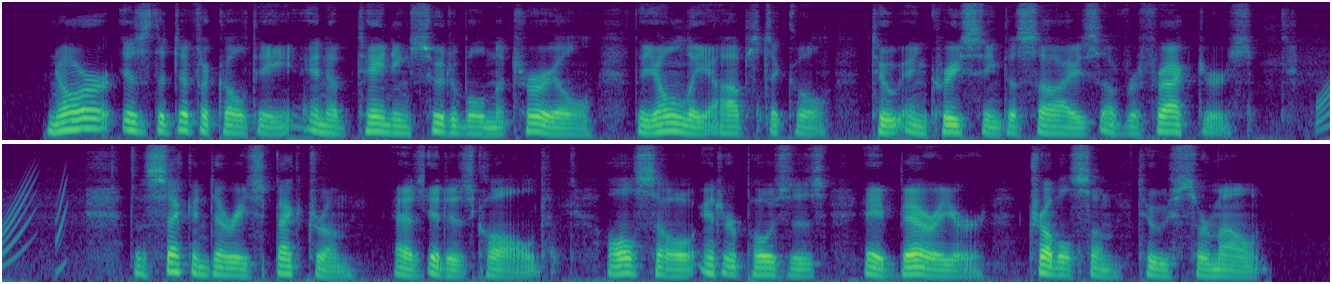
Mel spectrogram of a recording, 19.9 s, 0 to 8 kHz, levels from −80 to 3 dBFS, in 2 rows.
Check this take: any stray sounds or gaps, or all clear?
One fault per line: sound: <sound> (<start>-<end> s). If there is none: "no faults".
sound: chirp (9.9-10.5 s)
